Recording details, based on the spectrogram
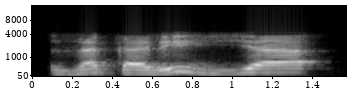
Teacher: زا پہ شدت ہونی چاہیے صفیر وصل کے ساتھ, اور یا پہ ذرا شدت کے ساتھ نکالے کیونکہ 2 یا ہے.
